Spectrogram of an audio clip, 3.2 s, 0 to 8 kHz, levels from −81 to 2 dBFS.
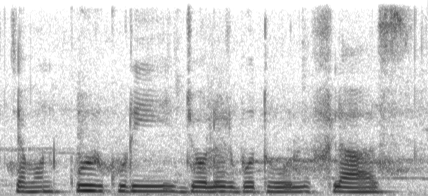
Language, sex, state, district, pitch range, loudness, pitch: Bengali, female, West Bengal, Cooch Behar, 190-205 Hz, -17 LUFS, 195 Hz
